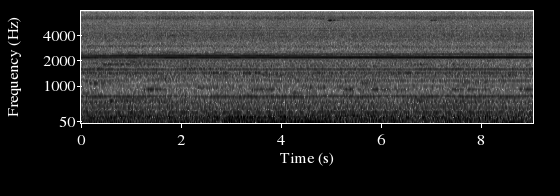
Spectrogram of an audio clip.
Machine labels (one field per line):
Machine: pump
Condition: normal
